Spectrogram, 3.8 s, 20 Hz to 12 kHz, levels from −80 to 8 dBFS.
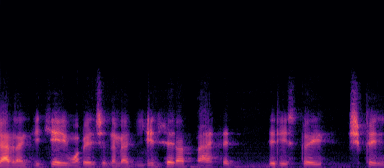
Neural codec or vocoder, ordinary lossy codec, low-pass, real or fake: codec, 16 kHz, 0.8 kbps, ZipCodec; AAC, 64 kbps; 7.2 kHz; fake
